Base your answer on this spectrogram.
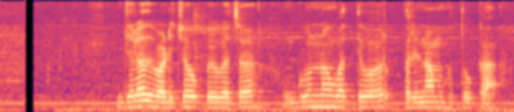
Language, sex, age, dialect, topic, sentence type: Marathi, male, 25-30, Standard Marathi, agriculture, question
